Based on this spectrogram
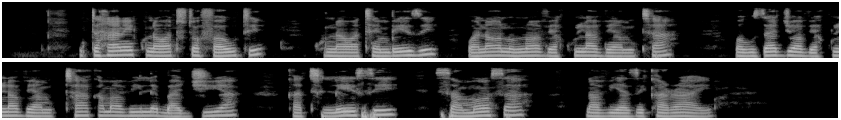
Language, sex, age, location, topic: Swahili, female, 25-35, Mombasa, agriculture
